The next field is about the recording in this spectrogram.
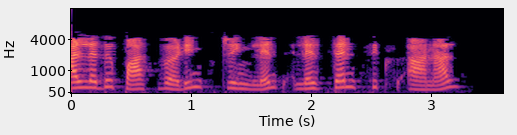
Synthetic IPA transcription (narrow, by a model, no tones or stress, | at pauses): ɐlːɐðɯpaːsʋɐːɖɪnsʈɾɪŋɡlɐnd̪lɛsɖɐnsɪksaːnaːl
